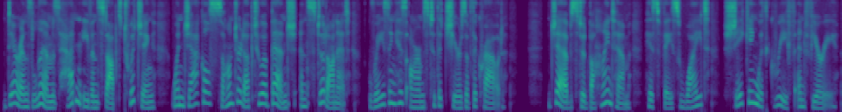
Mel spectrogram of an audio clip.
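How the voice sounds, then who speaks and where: A woman's voice: on the low side, darkish tone, dry recording, studio quality. A woman narrating an audiobook with tense, dramatic storytelling.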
